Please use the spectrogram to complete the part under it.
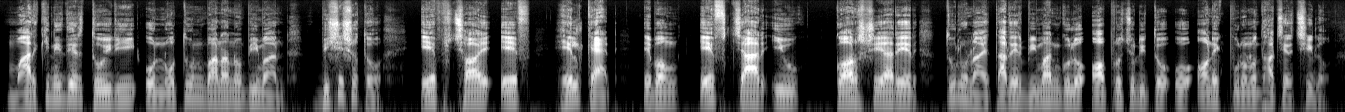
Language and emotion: Bengali, neutral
